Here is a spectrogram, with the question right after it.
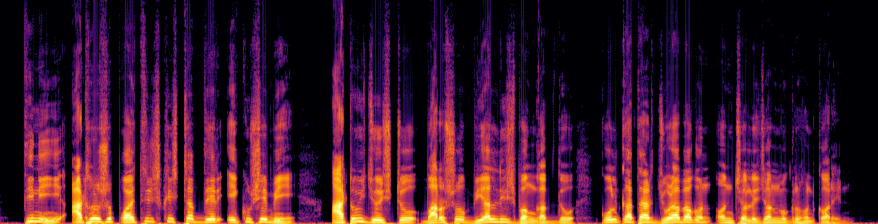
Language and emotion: Bengali, neutral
